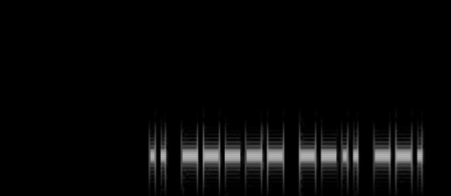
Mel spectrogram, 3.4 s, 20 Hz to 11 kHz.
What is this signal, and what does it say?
Morse code, heard as a keyed tone, about 32 wpm, 700 Hz. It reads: I0ZG
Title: DXCC-100 Call Signs - 4 Characters - Repeated 3x - 30wpm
